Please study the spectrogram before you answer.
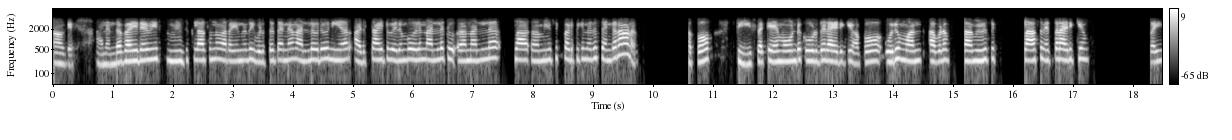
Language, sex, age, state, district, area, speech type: Malayalam, female, 18-30, Kerala, Kollam, rural, conversation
